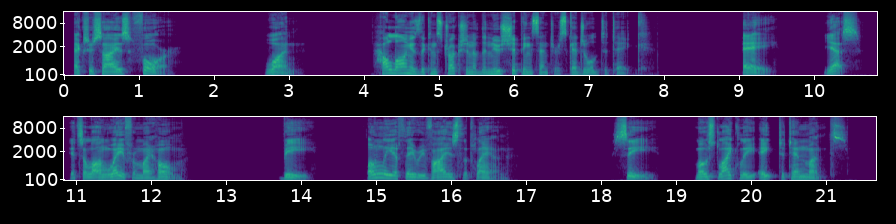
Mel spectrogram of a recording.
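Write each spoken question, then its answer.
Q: How long is the construction of the new shipping center scheduled to take?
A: C: Most likely 8 to 10 months.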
